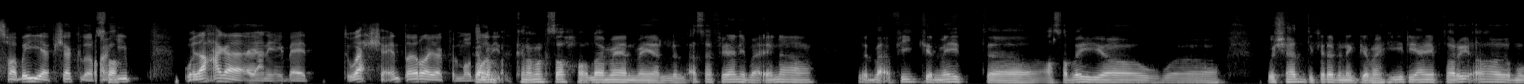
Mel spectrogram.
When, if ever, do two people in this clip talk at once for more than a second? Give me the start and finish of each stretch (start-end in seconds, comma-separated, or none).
none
